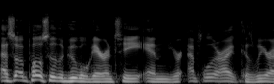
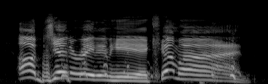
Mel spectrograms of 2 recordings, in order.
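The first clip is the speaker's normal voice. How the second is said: mock New York accent, higher and louder; 8 semitones higher, 7 dB louder than usual. Joining the ai joke: put-on new york accent. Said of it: "we're actually mimicking something".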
